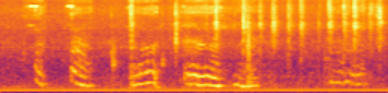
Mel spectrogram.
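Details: A two-year-old female Shiba Inu named Boo frets over hiding an edible chew toy inside the house. Back-to-back whines slide downward, some warbling, with one long plaintive cry in the middle, over soft clicks and a low hum.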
